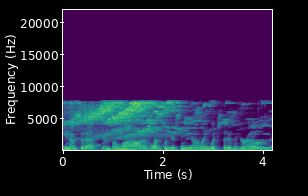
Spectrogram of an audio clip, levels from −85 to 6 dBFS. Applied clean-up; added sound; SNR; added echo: classical method WPE with log-MMSE.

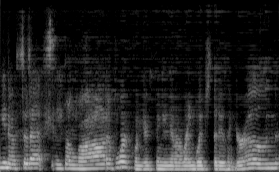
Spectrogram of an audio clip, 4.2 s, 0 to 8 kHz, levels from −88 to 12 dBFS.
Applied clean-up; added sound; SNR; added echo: neural mask model DeepFilterNet 3.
